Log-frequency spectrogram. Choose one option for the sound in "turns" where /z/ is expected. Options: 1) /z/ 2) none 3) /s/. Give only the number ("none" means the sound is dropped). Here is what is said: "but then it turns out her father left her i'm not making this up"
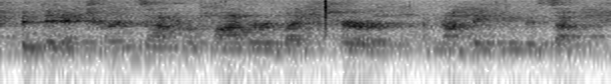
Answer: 1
